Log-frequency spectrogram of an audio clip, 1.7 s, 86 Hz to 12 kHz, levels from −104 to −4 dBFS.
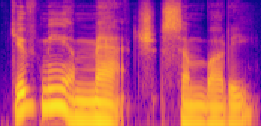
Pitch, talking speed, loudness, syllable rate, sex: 125 Hz, 170 wpm, -19 LUFS, 5.1 syllables/s, male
